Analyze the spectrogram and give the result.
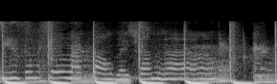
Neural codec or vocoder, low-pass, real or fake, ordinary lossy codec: codec, 16 kHz, 1 kbps, X-Codec, HuBERT features, trained on balanced general audio; none; fake; none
